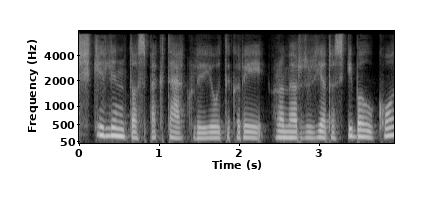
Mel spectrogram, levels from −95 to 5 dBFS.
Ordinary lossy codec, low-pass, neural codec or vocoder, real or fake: MP3, 48 kbps; 7.2 kHz; codec, 16 kHz, 0.3 kbps, FocalCodec; fake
